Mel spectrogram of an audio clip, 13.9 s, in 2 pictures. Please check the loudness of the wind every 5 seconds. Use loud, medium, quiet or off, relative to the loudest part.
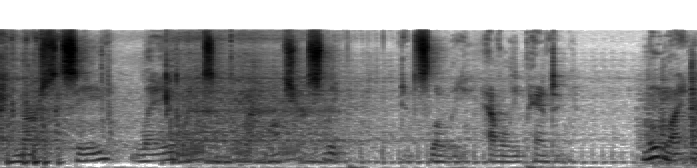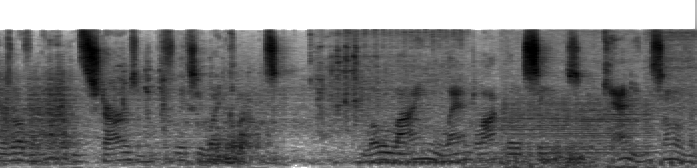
off, loud, loud.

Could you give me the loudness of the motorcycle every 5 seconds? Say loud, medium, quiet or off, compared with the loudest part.
loud, medium, loud.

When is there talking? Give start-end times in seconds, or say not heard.
0.0-9.8, 10.6-13.9.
